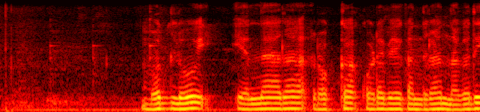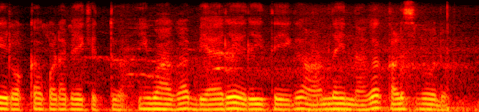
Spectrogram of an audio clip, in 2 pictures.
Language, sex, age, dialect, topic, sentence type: Kannada, male, 25-30, Central, banking, statement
